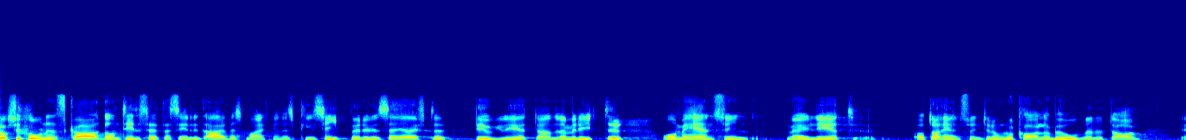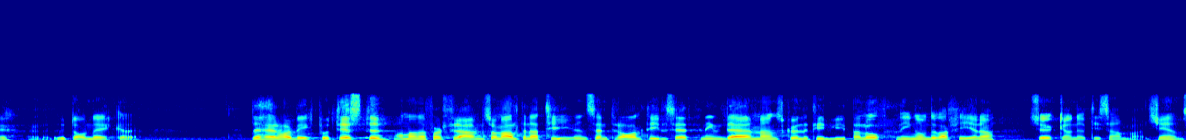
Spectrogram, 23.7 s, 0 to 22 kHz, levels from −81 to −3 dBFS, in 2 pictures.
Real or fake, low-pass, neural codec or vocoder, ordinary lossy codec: fake; 7.2 kHz; codec, 16 kHz, 2 kbps, X-Codec, HuBERT features, trained on balanced general audio; none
